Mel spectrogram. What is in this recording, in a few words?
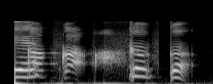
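"da3", Mandarin Chinese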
